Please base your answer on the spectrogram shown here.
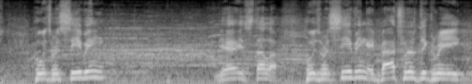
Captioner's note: applause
